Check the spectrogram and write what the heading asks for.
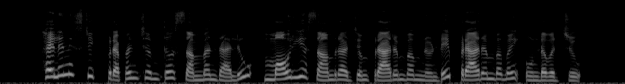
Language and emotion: Telugu, neutral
